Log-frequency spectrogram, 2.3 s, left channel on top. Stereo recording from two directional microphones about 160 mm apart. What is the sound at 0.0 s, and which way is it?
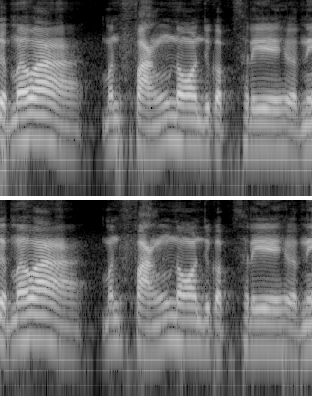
Speech, 5° right (ahead or behind).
